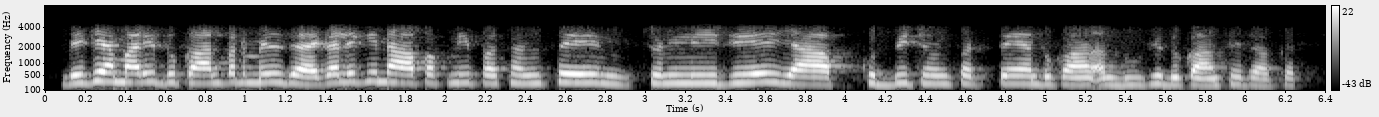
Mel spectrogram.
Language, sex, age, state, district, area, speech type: Hindi, female, 60+, Rajasthan, Jaipur, urban, conversation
